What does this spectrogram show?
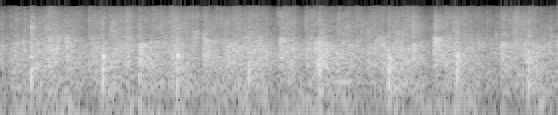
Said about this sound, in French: Allez, on vous applaudit tous les deux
